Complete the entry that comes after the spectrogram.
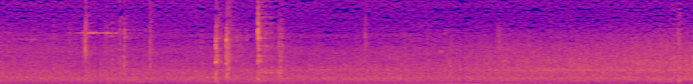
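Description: Train approaching along the track from a distance: a steady rumble with a few sharp clicks in the first three seconds and a low hum building from about three seconds in.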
